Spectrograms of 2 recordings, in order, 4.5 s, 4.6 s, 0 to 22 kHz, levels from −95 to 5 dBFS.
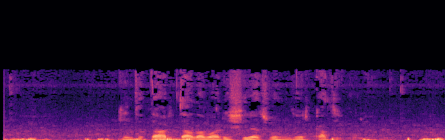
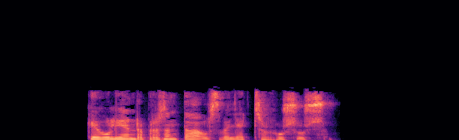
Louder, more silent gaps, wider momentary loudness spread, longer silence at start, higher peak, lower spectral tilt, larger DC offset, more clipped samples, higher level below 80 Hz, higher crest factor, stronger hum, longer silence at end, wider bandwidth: about the same, -20 LUFS vs -18 LUFS; neither; first, 15 LU vs 7 LU; second, 0.05 s vs 0.9 s; about the same, 0 dBFS vs -2 dBFS; first, -7.5 dB/octave vs -3 dB/octave; neither; neither; first, -28 dBFS vs -60 dBFS; about the same, 18 dB vs 20 dB; neither; second, 0 s vs 1.3 s; first, 11.5 kHz vs 8.2 kHz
